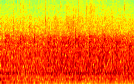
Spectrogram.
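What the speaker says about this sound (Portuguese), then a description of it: "Você pode aplaudir aqui que está aqui." A church congregation applauds, a dense, steady roar of many hands clapping together, loud and even throughout with no voices standing out.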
